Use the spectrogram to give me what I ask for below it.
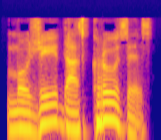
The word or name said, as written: Mogi das Cruzes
